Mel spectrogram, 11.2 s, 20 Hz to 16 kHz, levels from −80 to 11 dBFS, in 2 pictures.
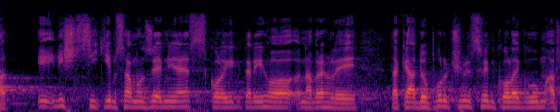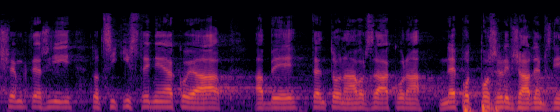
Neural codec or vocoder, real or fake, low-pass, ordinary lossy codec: none; real; 10.8 kHz; MP3, 48 kbps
